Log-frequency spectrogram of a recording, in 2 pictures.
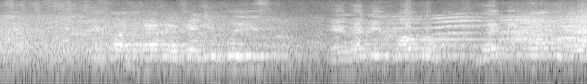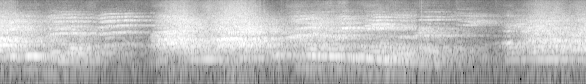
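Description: A woman speaks with animation into a microphone in a large hall.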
